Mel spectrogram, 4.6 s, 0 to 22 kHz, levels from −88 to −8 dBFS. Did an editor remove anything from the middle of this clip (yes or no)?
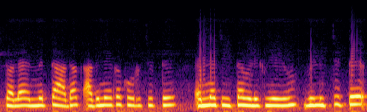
yes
